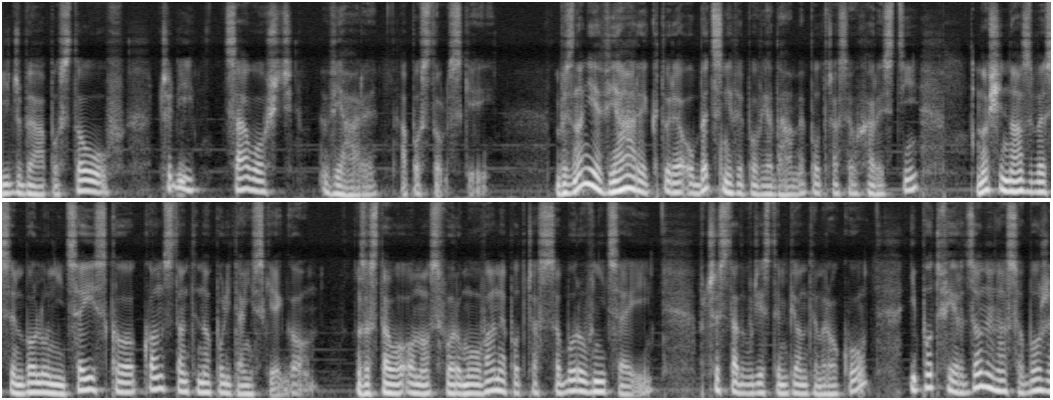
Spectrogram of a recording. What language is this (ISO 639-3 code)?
pol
